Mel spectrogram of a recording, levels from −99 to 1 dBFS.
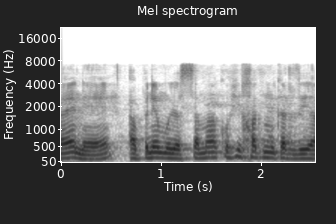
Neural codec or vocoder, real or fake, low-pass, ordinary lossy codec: none; real; 7.2 kHz; none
